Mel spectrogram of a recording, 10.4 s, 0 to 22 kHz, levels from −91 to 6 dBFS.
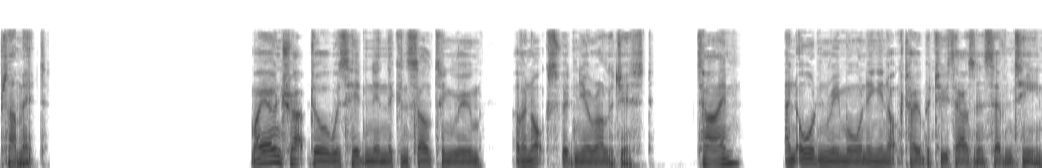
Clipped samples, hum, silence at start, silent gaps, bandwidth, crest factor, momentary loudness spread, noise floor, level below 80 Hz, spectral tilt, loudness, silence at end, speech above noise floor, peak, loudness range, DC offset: under 0.1%; none; 0 s; none; 10.5 kHz; 14 dB; 8 LU; -84 dBFS; -48 dBFS; -5 dB/octave; -23 LUFS; 0 s; 62 dB; -8 dBFS; 2 LU; under 0.1%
